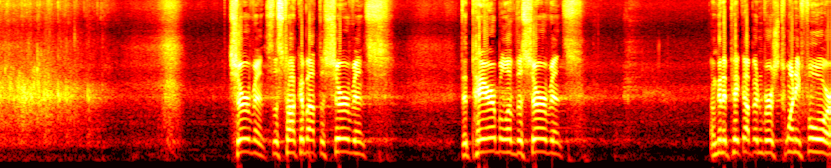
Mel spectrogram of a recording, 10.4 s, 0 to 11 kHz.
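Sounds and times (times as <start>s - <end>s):
audience applause: 0.0s - 1.5s
speech: 3.0s - 5.0s, 5.8s - 7.4s, 8.9s - 10.3s.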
